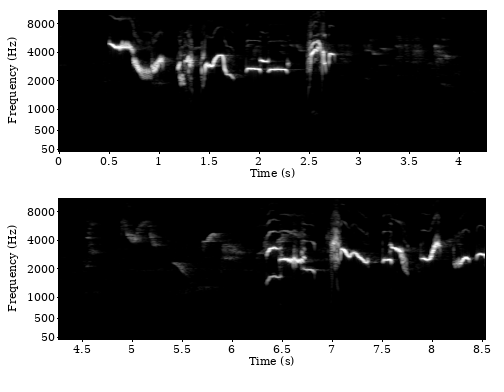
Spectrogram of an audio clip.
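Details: Oriental magpie-robin song used as a lure to excite other birds: loud, rapid runs of sweet whistles and quick slurred notes in two bursts, with a short softer pause between them.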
